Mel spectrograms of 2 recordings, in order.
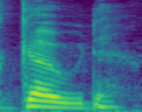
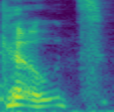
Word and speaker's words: goad: right first off doofus the word is goad not goat she's not a goat the word is goad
